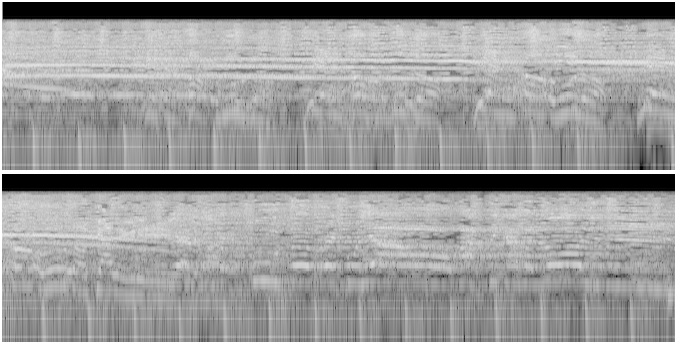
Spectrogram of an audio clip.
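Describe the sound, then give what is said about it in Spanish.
A loud, dense crowd of Chilean football fans yelling and chanting together, many voices overlapping in a continuous roar that stays strong throughout with a brief dip near the middle. “Hemos dejado de desahogar ese grito que viene desde Chile, desde las entrañas del Temuco. Yo creo que es la garra blanca.”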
